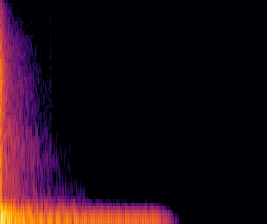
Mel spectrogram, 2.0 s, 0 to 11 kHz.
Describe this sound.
Kick Of God Wet 008
set, kick, god, realistic, pack, kit, drum, drumset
